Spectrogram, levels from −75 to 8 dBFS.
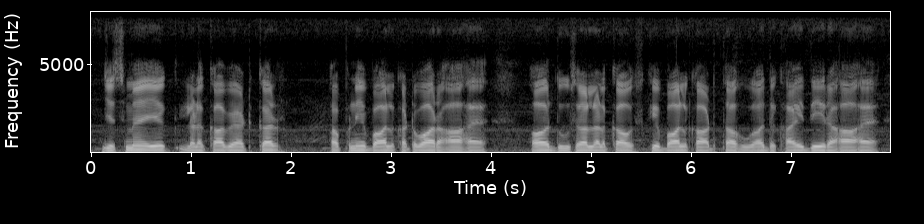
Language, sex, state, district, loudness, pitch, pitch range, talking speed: Hindi, male, Uttar Pradesh, Lalitpur, -18 LUFS, 100 Hz, 95-110 Hz, 150 wpm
